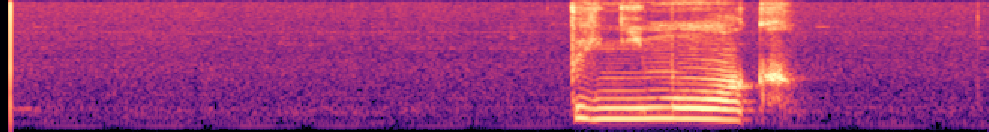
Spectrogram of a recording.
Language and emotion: Russian, angry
